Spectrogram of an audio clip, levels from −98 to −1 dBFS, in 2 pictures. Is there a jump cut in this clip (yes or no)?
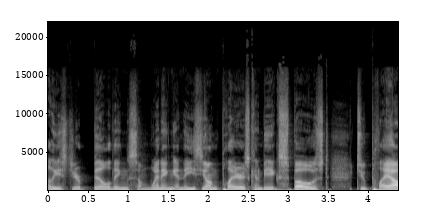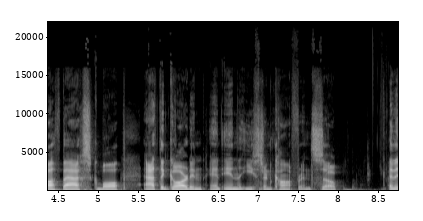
yes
